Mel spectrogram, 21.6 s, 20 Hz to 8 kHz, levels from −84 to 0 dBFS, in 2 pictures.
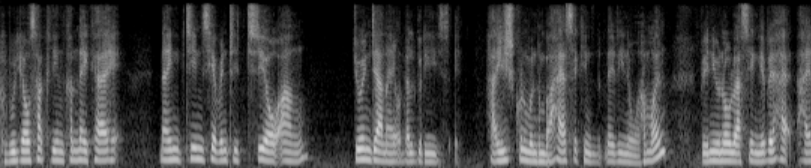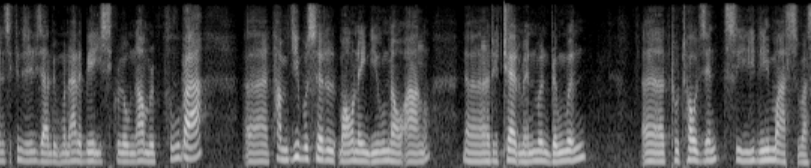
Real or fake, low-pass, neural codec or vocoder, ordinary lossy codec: fake; 7.2 kHz; codec, 16 kHz in and 24 kHz out, 0.6 kbps, FocalCodec, streaming, 2048 codes; AAC, 48 kbps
